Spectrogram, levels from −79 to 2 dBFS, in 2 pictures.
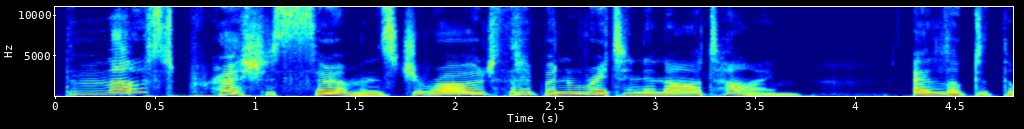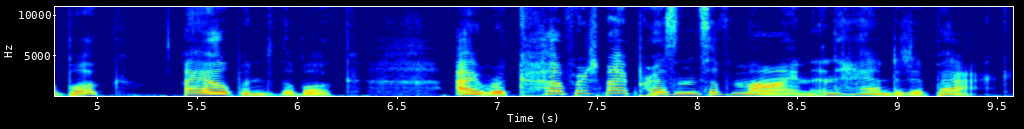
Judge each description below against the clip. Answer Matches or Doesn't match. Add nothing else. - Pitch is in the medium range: Doesn't match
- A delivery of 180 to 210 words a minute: Matches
